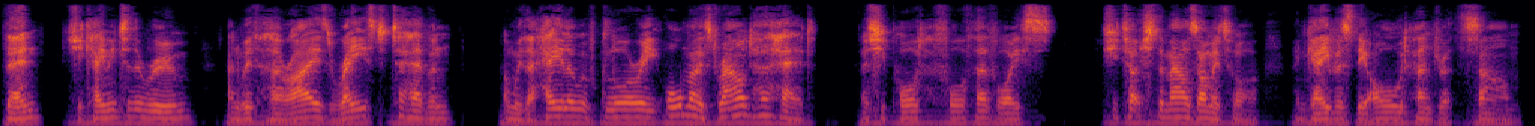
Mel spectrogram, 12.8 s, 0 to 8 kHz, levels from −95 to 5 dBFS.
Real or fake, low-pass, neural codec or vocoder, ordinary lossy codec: real; 7.2 kHz; none; MP3, 48 kbps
